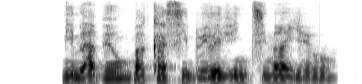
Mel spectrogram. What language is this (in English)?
Gen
